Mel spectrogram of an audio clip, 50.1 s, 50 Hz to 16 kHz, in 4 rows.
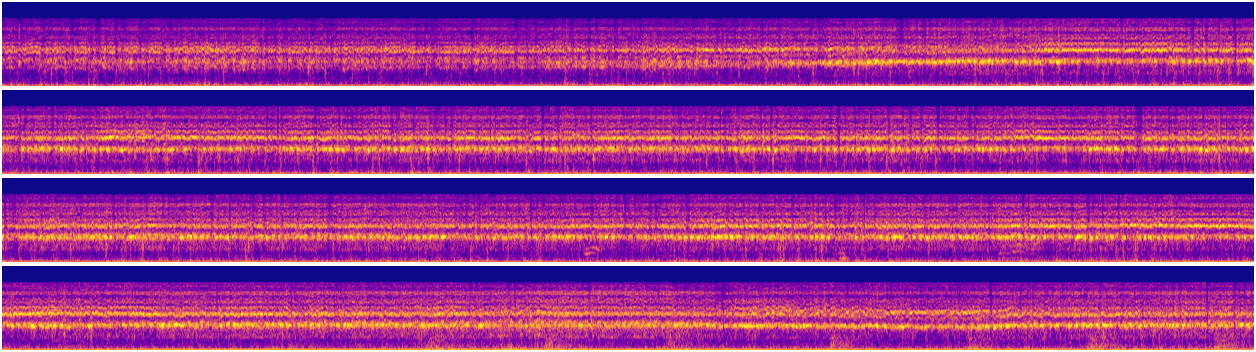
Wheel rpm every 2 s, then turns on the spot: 110, 110, 120, 120, 140, 160, 160, 160, 160, 160, 160, 160, 160, 160, 160, 160, 160, 160, 160, 160, 160, 160, 160, 140, 160.
none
